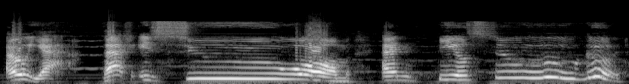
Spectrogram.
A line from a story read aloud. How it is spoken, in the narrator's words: Harry shouted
